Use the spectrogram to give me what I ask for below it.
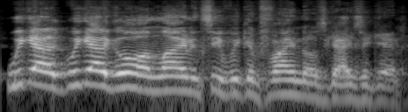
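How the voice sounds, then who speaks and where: Guy cohosting a podcast, crude teasing banter, brightish kinda high voice. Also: very animated, fast talker. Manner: teasing, crude, laughs a lot. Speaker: podcast co-host. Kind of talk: casual chat. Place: podcast studio.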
